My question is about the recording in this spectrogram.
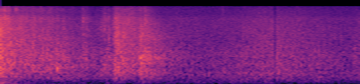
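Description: Fabric of a giant bean bag rustling and shifting as a person sinks into it. The loudest burst comes right at the start, a second one follows just under a second in, and then the sound fades.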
